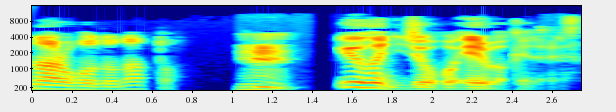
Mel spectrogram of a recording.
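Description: A man speaks with very wide pitch swings. The background is quiet, and the sound is dry and close with no echo. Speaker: podcast host. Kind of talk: casual chat.

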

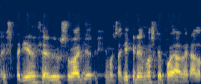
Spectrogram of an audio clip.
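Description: Fairly high-pitched and with fairly even intonation, a man speaks in a plain, everyday voice. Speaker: data executive. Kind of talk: interview.

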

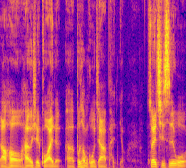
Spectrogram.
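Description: A man with an ordinary speaking voice talks at a fairly quick pace, his pitch fairly low with ordinary variation, on a very clean recording with a silent background. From Taiwan. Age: 20s. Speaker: podcast host, office worker in Japan. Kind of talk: casual chat.

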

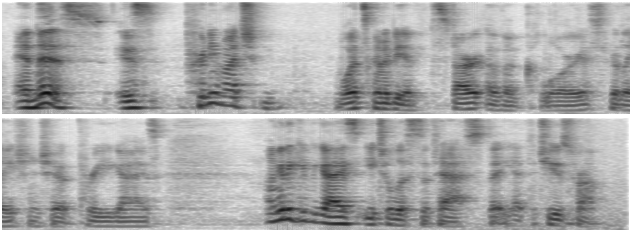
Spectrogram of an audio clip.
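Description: Moderate pace from a man at a medium pitch with very wide pitch swings, amid noticeable background noise. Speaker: game master running tabletop RPG. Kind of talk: tabletop RPG session with narration. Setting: in person around a table.

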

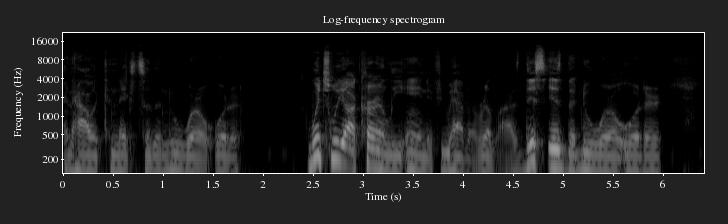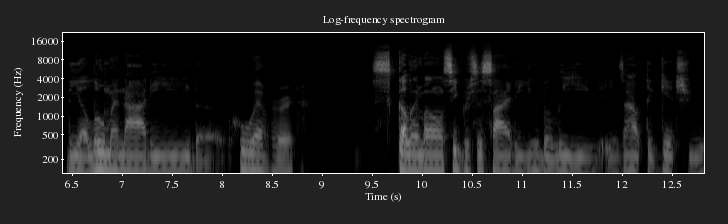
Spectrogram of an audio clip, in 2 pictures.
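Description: A man's normal speaking voice at medium pitch and moderate pace, fairly even in intonation but with big swings in loudness, on a very clean recording with a silent background. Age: 20s. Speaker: spiritual podcast host. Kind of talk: monologue podcast on spirituality. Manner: casual, frequent filler words.

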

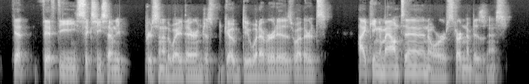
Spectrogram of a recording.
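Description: Speaking in a very deep, low pitch, a man talks very fast with an American accent. His intonation stays fairly even. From Texas, Houston. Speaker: real estate investor. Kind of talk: interview.

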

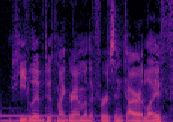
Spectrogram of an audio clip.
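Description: In a New England accent, a man speaks in a fairly low pitch with monotone, flat intonation on a very clean recording with a silent background. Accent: New England American. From Massachusetts. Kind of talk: testimony.

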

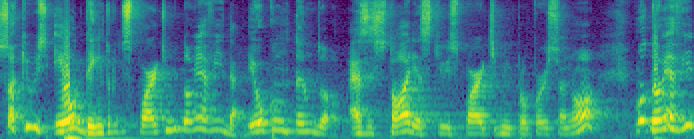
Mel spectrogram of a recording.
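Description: The man's voice is high-pitched for a man. It has very wide pitch swings and big swings in loudness. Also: moderate pace. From Brazil, Jundiaí (São Paulo state). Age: 30s. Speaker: audiovisual producer. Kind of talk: casual chat.

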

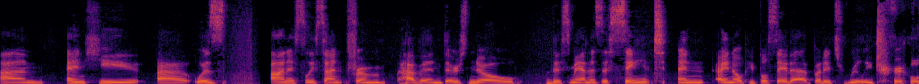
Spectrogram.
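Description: A woman with a fairly low pitch speaks at a fairly slow pace in an unremarkable speaking voice, with fairly even intonation. Her loudness stays very even, and the sound is dry and close with no echo. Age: 30s. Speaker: assistant principal. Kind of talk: interview.

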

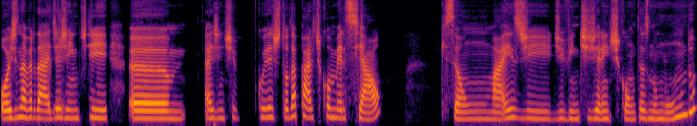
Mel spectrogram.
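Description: A woman speaks fairly slowly in an ordinary speaking voice, fairly high-pitched with fairly even intonation. The sound is dry and close with no echo. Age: 30s. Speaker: marketing software executive. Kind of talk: interview on a business live stream.

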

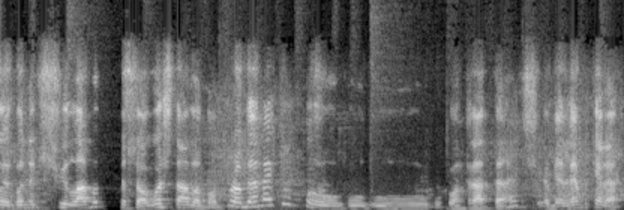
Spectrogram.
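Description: A man speaks in a high pitch with very wide pitch swings. Background noise is noticeable. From Brazil, Rio de Janeiro. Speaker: physical education teacher and video app creator. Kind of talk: casual chat. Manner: halting.

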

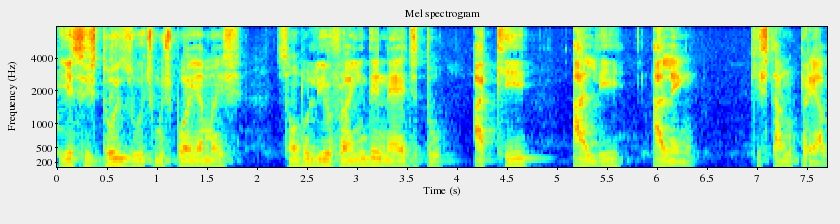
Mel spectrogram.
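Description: A man's medium-pitched, flat, monotone delivery at a fairly slow pace, broken by long, frequent pauses. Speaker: podcast host. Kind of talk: scripted intro.

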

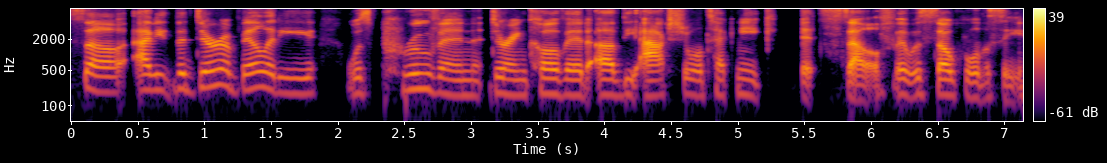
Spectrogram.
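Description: Recorded very cleanly against a silent background, a woman with an ordinary speaking voice uses a fairly low pitch and ordinary pitch variation. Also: moderate pace. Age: 30s. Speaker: hair extension educator and company founder. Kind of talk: casual interview.

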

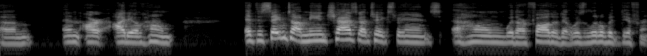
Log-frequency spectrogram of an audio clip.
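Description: A woman with an Appalachian accent, fairly low in pitch with ordinary pitch variation, at a moderate pace in a very clean recording with a silent background. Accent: Appalachian Southern US. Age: 30s. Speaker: podcast co-host. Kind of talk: casual chat.

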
